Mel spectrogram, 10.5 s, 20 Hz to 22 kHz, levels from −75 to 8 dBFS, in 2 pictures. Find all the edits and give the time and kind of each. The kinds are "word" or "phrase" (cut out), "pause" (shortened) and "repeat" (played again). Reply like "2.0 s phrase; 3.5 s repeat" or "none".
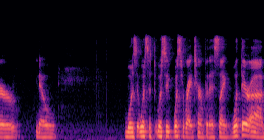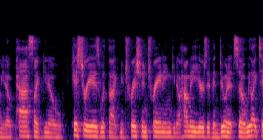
6.6 s pause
